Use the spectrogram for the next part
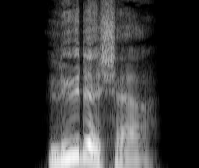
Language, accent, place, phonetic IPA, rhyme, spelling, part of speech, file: German, Germany, Berlin, [ˈlyːdɪʃɐ], -yːdɪʃɐ, lüdischer, adjective, De-lüdischer.ogg
- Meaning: inflection of lüdisch: 1. strong/mixed nominative masculine singular 2. strong genitive/dative feminine singular 3. strong genitive plural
